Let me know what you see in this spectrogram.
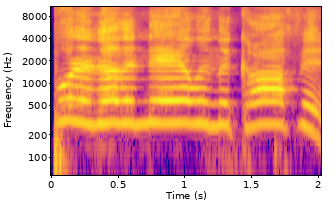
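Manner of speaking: very loud, high, shrill screamed cheer. Recalling his dad on the sports sideline, retelling dad's sideline scream. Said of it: "he'd be on the sideline screaming".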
